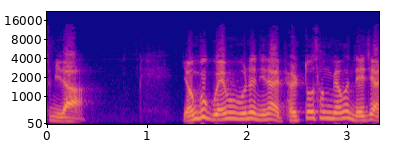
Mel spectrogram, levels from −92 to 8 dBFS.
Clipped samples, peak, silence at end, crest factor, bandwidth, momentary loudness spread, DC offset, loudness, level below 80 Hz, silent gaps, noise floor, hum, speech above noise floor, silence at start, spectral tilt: under 0.1%; -10 dBFS; 0 s; 14 dB; 12 kHz; 4 LU; under 0.1%; -23 LUFS; -64 dBFS; none; -63 dBFS; none; 41 dB; 0 s; -6 dB/octave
